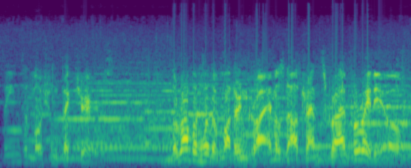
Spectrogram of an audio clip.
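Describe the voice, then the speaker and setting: An actor as a grand, dramatic announcer in 1940s radio style. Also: male voice, medium pitch, wildly swooping pitch, normal speed. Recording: muffled old radio, loud music.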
